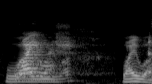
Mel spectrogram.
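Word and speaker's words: Huayhuash: Einmal den, ähm, ich, ich kann es nicht aussprechen, Huayash? – Why wash. Also im Prinzip Why das englische Warum waschen? Why wash? – Why, äh, why wash? Ja, das ist äh, recht einfach zu merken.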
